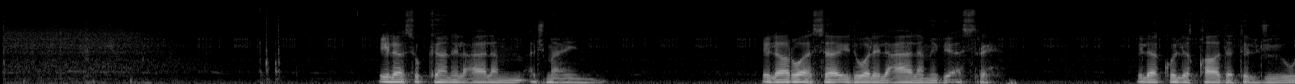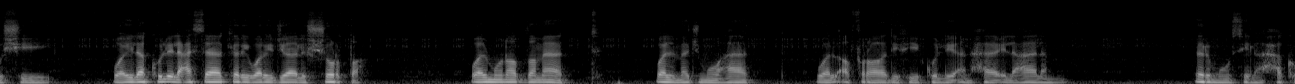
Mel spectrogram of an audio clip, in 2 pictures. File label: global disarm call, Arabic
